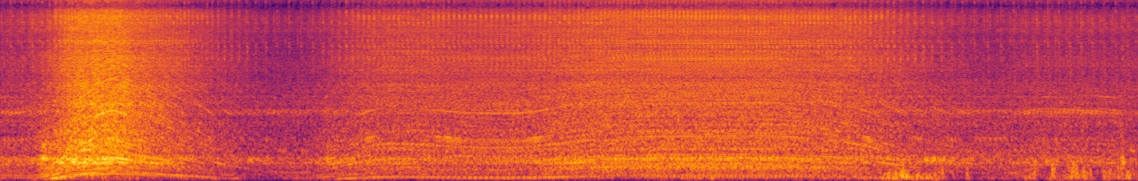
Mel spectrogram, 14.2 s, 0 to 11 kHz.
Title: Volvo V70 2003 B5244s2 Ticking noise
